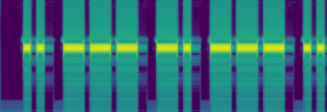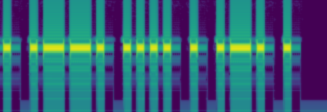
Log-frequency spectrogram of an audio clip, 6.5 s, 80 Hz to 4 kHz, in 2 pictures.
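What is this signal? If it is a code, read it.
Morse code, heard as a keyed tone, about 18 wpm, 750 Hz. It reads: IONOSPHERE
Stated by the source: ARRL 18 wpm Morse code practice archive transmission.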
